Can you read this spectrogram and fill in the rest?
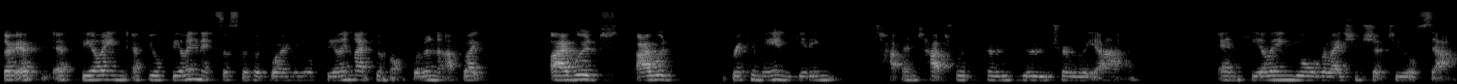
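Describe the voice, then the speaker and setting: Woman, bright tone, earnest, emphatic, podcast host, echoey room. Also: mid-range voice, flat delivery, moderate pace. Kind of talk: casual interview chat.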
